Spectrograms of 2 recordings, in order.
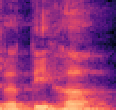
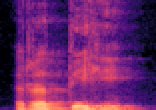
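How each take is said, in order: First: The final breath is followed by an 'a' vowel. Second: The final breath echoes the preceding 'i' vowel. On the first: The speaker calls it wrong. "you don't pronounce it as ratiha" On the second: The speaker calls it right. "You pronounce it as ratihi"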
